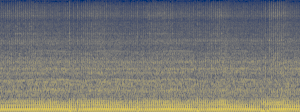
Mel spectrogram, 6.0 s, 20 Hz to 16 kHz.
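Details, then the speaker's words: Craftsman LT2000 lawn tractor engine starts and runs fine, then after 10–15 seconds surges with an uneven hunting beat, gasping for fuel; fuel starvation, with old fuel line, fuel filters or fuel solenoid suspected. "And then after 10 or 15 seconds, it'll start surging, which means it's gasping for fuel. It needs fuel, but it's not getting it."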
